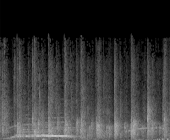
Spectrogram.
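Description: An audience bursts into sustained applause, many hands clapping in a dense, steady patter with a few whoops and cheers rising over it before it starts to thin out.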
